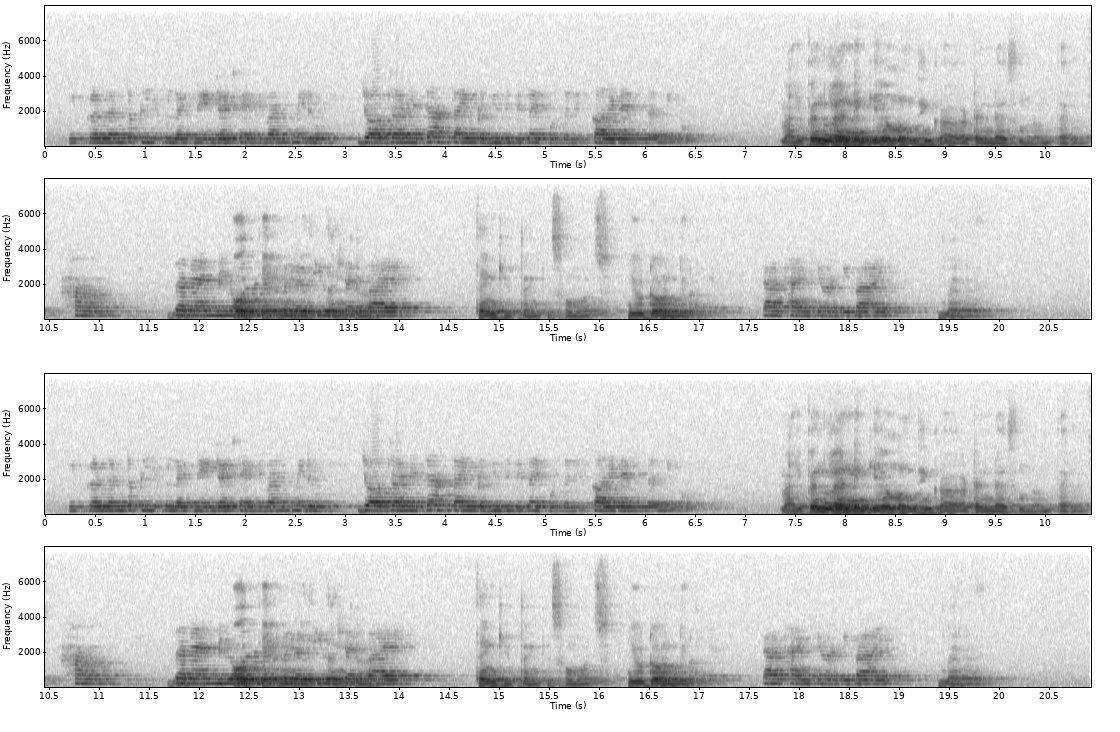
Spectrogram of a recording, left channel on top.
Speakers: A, on the right; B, on the right.
A: ప్రజెంట్ పీస్ఫుల్ లైఫ్ ని ఎంజాయ్ చేయండి వన్స్ మీరు జాబ్ జాయిన్ అయితే అంతా ఇంకా బిజీ బిజీ అయిపోతుది ఖాళీ టై ఉండదు మీకు
B: అయిపోయిందిలేండి
A: ఓకే అండి.
B: ఇంకేముంది ఇంకా టెన్ డేస్ ఉంది అంతే లే
A: ఆ!
B: హ్మ్మ్
A: సరే అండి. All
B: okay
A: the best
B: అండి
A: for యువర్ ఫ్యూచర్.
B: థ్యాంక్ అండి
A: bye
B: thank thank you so much you too అండి
A: ఓకే ఆ థ్యాంక్ యూ అండి బాయ్
B: బాయ్ బాయ్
